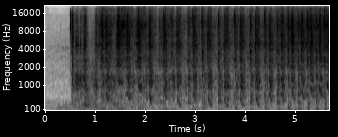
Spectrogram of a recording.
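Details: Chrysler Valiant Hemi 265 six with a rebuilt starter wired through a bypass switch: steady, fast, even cranking, but it never fires or catches; turns over and won't start, cause not confirmed.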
